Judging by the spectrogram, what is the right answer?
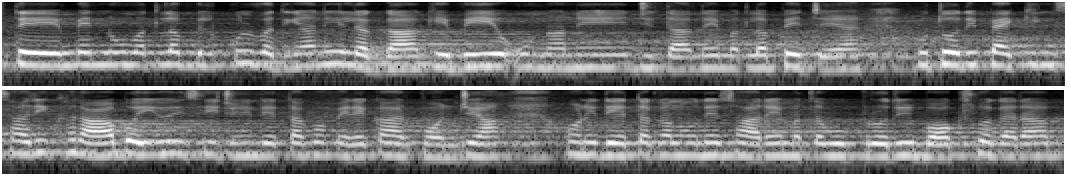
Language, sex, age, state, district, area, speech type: Punjabi, female, 30-45, Punjab, Tarn Taran, urban, spontaneous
